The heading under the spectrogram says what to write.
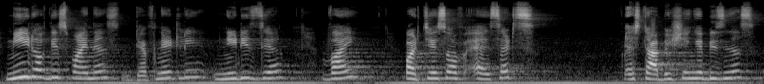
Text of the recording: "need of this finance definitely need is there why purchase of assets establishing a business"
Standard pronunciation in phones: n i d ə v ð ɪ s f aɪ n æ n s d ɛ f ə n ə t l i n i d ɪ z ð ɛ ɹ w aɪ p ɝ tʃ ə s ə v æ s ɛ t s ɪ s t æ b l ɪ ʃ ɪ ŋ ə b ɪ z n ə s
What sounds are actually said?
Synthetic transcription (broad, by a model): n i d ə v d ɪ s f aɪ n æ n s d ɛ f ə n ə t l i n i d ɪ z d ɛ ɹ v aɪ p ɝ tʃ ə s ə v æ s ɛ t s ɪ s t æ b l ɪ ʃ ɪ ŋ ə b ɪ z n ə s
